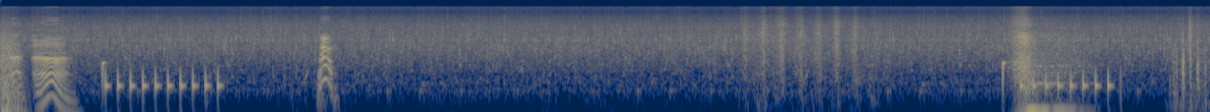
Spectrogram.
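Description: Quick electronic blips tick in a rapid run.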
